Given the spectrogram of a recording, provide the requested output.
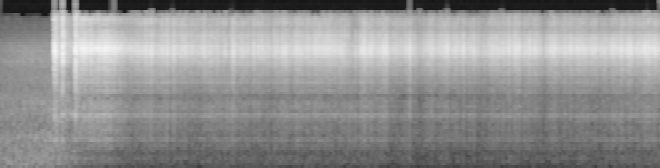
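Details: MIG (GMAW) fillet weld at quarter- to half-inch stick-out: steady, even crackling hiss with no popping or sputter bursts, a clean, stable arc laying a good fillet weld.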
